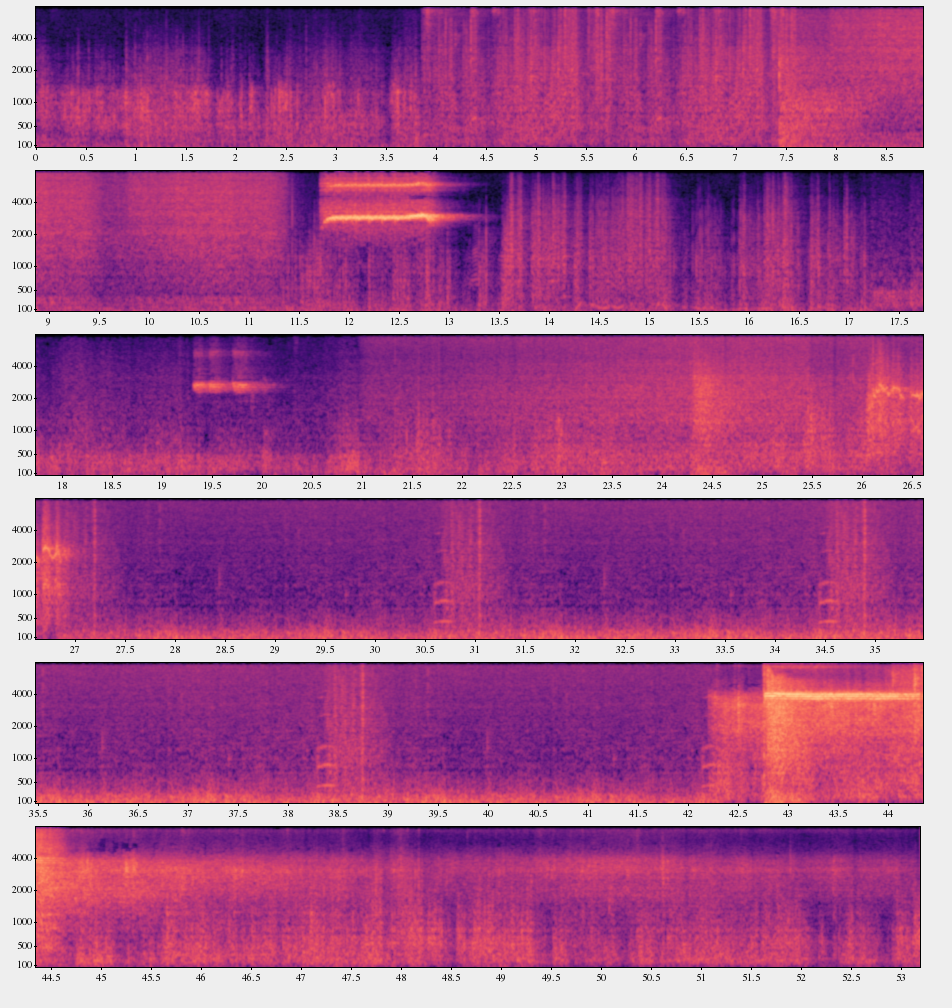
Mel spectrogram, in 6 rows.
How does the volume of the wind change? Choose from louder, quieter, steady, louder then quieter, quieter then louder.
louder.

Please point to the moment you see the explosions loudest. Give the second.
43 s.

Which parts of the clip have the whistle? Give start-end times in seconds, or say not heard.
11.7-12.9, 19.3-19.9, 42.7-44.6.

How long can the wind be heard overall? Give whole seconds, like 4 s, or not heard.
53 s.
